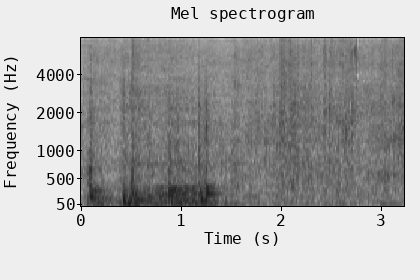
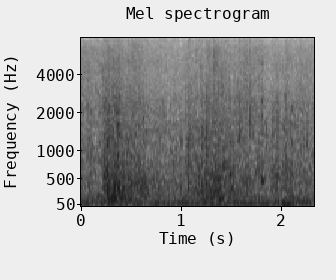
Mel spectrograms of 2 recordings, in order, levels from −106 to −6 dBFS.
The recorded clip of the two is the second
